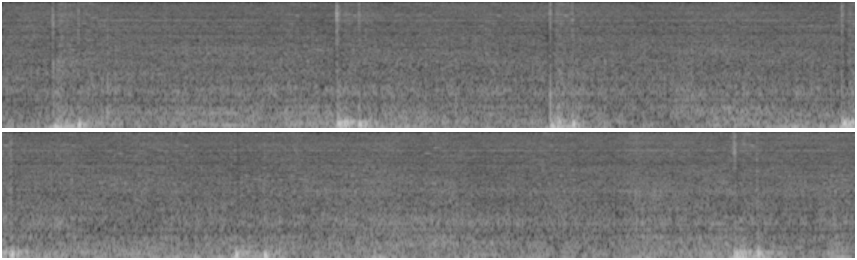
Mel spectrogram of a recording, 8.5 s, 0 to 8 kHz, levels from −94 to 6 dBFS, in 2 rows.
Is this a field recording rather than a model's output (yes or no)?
no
